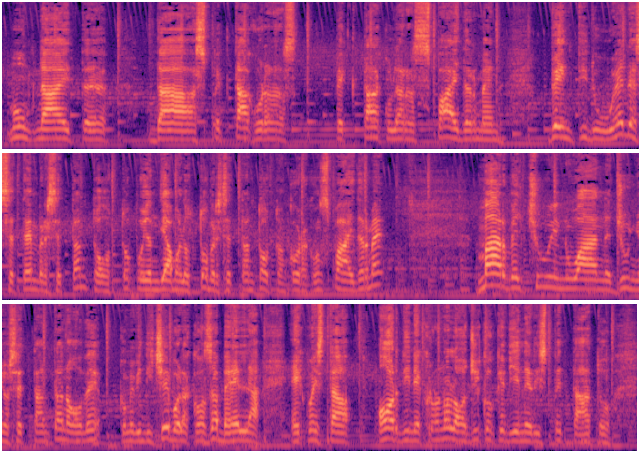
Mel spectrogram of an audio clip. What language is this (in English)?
Italian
